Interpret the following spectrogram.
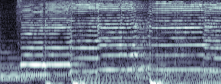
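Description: Live saxophone playing a slow melody over a backing band with bass and drums. The sax holds notes and steps to a new pitch several times.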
